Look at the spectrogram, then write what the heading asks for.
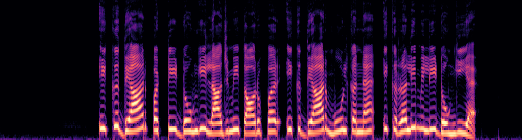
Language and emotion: Dogri, neutral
